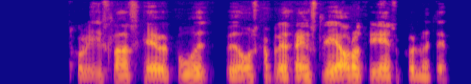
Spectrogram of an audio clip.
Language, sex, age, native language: Icelandic, male, 50-59, Icelandic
